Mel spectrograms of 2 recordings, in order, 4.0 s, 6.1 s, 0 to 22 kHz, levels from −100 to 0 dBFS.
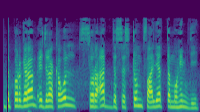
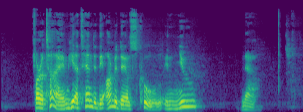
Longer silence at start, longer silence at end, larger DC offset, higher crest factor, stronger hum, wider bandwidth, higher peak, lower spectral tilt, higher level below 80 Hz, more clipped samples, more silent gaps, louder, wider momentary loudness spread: second, 0.05 s vs 0.65 s; second, 0.05 s vs 0.95 s; neither; about the same, 16 dB vs 18 dB; neither; second, 11.5 kHz vs 15 kHz; about the same, 0 dBFS vs -2 dBFS; about the same, -5.5 dB/octave vs -6 dB/octave; about the same, -62 dBFS vs -64 dBFS; neither; neither; about the same, -15 LUFS vs -17 LUFS; second, 11 LU vs 14 LU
